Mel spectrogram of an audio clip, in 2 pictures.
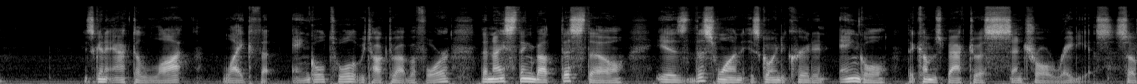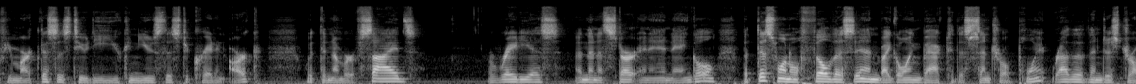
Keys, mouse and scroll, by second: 11.1 click, 14.6 click, 16.7 click.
